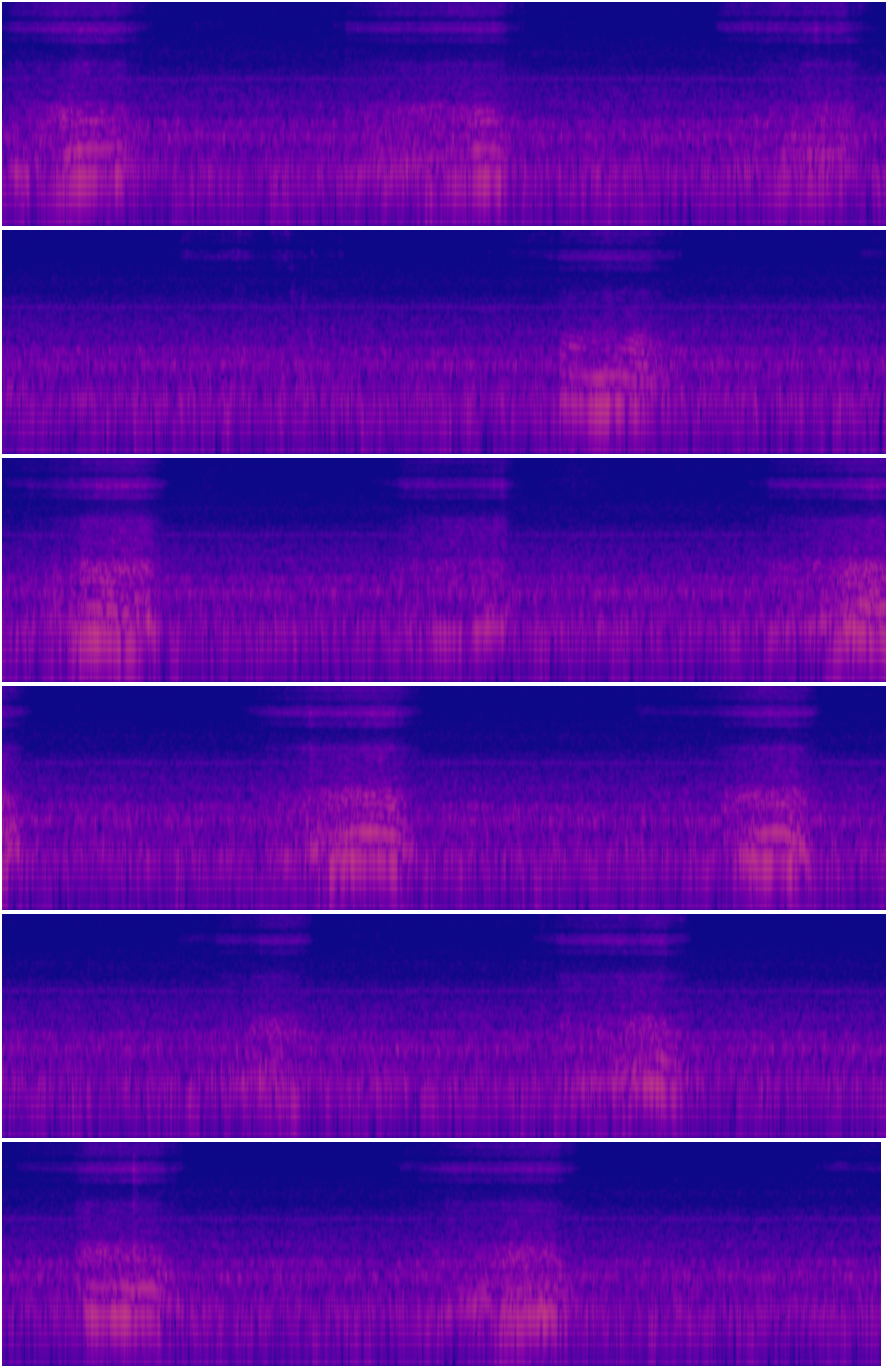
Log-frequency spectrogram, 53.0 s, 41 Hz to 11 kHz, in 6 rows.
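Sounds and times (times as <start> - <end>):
person snoring: 0.0 - 1.4, 3.4 - 5.2, 7.2 - 8.7, 14.3 - 15.6, 17.8 - 19.3, 21.6 - 22.8, 25.3 - 26.8, 29.1 - 30.7, 33.0 - 34.7, 40.9 - 42.2, 44.5 - 46.0, 48.3 - 50.0.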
